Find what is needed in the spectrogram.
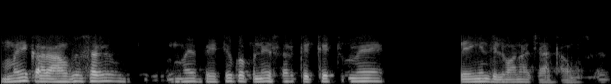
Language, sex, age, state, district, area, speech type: Urdu, male, 60+, Delhi, South Delhi, urban, conversation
